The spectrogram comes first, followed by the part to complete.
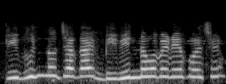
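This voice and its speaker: High-pitched, insistent young Bengali woman. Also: fast talker. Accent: Bengali, West Bengal. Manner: emphatic, insistent, full of rhetorical questions. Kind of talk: private phone conversation. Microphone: phone call. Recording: muffled lo-fi phone call recording.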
